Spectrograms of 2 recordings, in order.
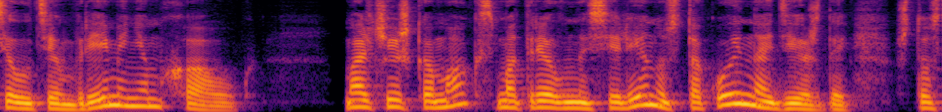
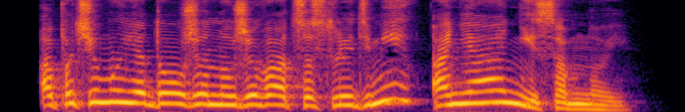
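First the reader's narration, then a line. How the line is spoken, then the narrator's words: Snapping back. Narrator (Russian): огрызнулся Моди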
